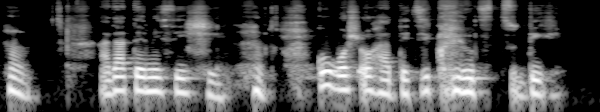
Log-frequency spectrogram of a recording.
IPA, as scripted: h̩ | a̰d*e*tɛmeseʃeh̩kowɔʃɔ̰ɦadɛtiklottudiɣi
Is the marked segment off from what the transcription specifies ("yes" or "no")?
yes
